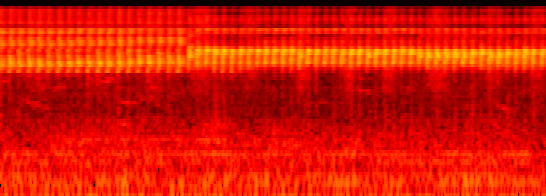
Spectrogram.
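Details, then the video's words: Lovebird chattering in the long ngekek style: a high, buzzy rolling trill that shifts to a slightly lower, stronger band partway through and continues unbroken to the end. "LOVEBIRD NGETIK LANJUT NGEKEK PANJANG"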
